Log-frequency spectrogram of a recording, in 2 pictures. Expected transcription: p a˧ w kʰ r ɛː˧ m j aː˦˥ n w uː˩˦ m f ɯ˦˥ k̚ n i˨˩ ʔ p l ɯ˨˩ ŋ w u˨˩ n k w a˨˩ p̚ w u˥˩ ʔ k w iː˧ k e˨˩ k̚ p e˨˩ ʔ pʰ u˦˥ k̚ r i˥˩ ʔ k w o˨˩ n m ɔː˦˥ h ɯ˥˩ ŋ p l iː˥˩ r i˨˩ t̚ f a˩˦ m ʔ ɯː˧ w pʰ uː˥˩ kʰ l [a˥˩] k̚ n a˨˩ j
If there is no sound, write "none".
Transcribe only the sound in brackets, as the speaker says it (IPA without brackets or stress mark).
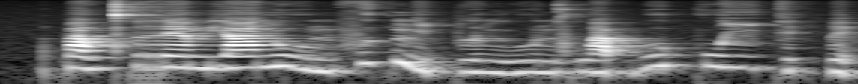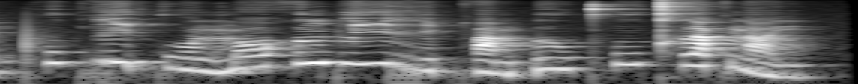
a˥˩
